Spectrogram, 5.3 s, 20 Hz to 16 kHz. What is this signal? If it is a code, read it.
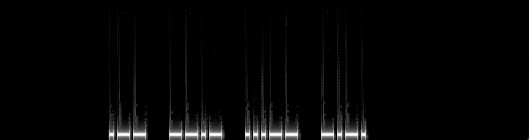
Morse code, heard as a keyed tone, about 30 wpm, spaced as for 22 wpm, 700 Hz. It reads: WQ3C
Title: USA Call Signs - 4 Characters - 2x Character Spacing - 30wpm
